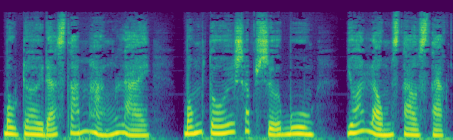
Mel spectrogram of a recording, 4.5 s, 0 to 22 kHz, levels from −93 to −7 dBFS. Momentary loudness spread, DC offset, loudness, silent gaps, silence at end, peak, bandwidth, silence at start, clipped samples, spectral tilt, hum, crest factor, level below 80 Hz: 4 LU; under 0.1%; -14 LUFS; none; 0 s; 0 dBFS; 15.5 kHz; 0.05 s; under 0.1%; -5 dB/octave; none; 12 dB; -36 dBFS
